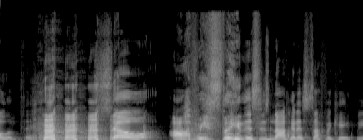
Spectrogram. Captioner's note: laughs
